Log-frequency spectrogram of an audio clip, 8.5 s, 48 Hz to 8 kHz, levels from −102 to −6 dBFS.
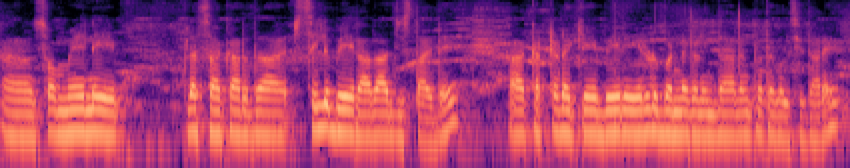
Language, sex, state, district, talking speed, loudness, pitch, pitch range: Kannada, male, Karnataka, Chamarajanagar, 100 wpm, -28 LUFS, 135 Hz, 130-145 Hz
